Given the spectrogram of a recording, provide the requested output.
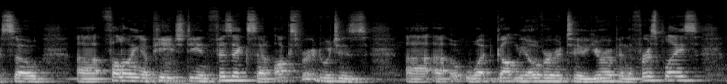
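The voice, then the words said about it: Canadian English accent. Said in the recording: “as you can probably hear by my accent, I'm a Canadian by birth”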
